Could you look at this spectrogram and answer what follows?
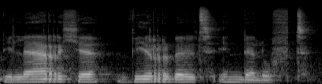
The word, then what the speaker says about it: Luft: We have L-U-F-T and R-U-F-T. – Yeah, but they are pronounced differently. In Luft, we have a short, opened U sound, O, Luft. And in Ruft, this comes from Rufen, from the word Rufen, where it's a long and closed U sound, Rufen.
